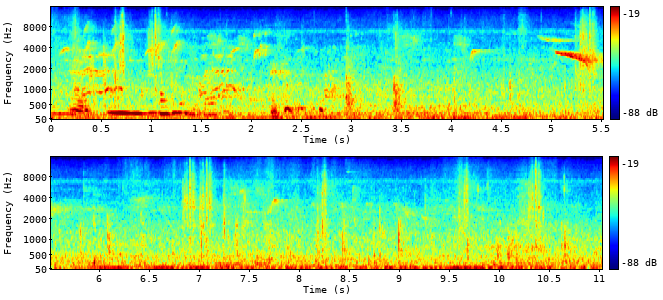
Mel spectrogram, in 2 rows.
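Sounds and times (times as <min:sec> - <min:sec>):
faint bird chirps: 0:04.9 - 0:09.6.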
